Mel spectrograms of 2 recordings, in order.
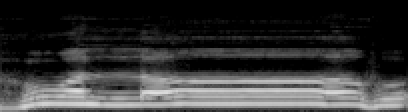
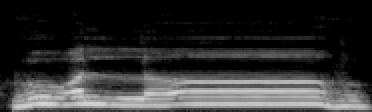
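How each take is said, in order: No difference in how they are said.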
